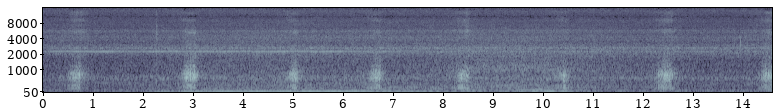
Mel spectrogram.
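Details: A sleeping dog snores in rhythmic nasal snorts roughly every two seconds over a low, steady rumbling hum, with a faint constant whine in the background.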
